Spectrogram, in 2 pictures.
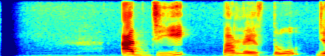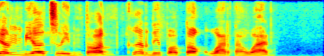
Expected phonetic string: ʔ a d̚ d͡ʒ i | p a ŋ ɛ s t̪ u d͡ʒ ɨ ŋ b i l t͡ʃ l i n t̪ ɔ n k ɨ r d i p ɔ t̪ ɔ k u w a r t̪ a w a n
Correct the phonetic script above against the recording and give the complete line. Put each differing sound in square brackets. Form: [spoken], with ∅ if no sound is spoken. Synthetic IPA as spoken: ʔ a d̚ d͡ʒ i | p a ŋ ɛ s t̪ u d͡ʒ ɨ ŋ b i l t͡ʃ l i n t̪ ɔ n k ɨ r d i p ɔ t̪ ɔ k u w a r t̪ a w a n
